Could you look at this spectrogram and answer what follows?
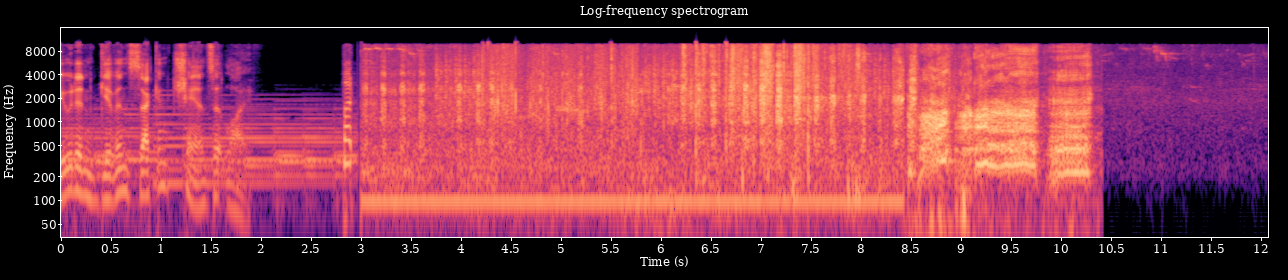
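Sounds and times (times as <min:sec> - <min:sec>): dog panting: 0:03.0 - 0:08.7
steady low hum: 0:03.0 - 0:09.0.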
